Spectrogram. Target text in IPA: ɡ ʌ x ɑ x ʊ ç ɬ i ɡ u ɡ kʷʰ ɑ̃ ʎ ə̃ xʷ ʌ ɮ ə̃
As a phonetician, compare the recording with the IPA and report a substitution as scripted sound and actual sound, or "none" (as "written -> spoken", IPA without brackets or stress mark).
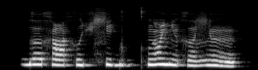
xʷ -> x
